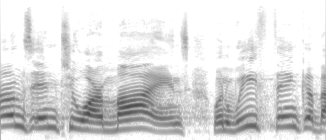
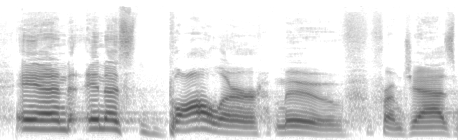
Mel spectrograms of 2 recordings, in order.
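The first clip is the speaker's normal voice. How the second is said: normal talking voice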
